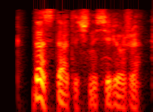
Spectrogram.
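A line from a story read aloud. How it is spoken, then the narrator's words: Soft calm colonel. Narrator (Russian): мягко и спокойно сказал полковник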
